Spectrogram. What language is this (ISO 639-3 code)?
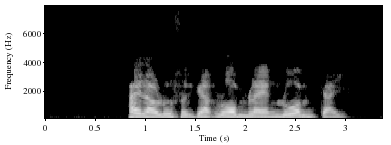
tha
